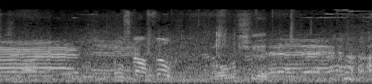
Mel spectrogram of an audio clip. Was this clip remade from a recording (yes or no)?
no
